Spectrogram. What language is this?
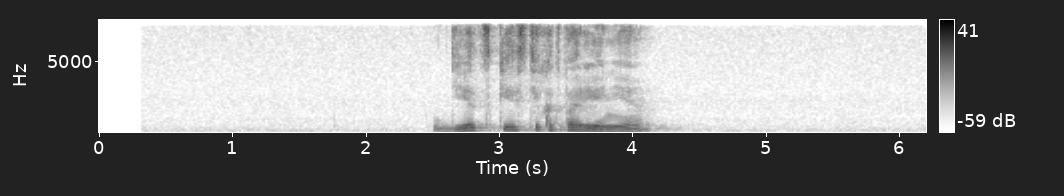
Russian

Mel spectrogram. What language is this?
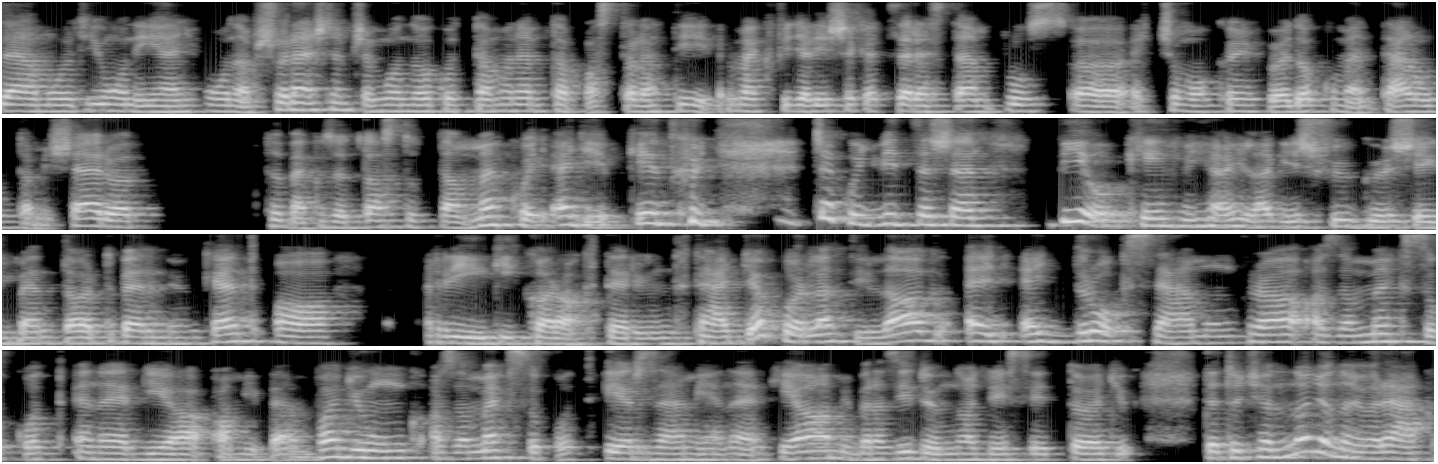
Hungarian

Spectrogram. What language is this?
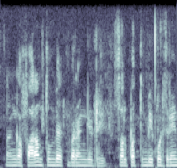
Kannada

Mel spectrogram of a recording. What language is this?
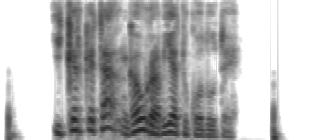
Basque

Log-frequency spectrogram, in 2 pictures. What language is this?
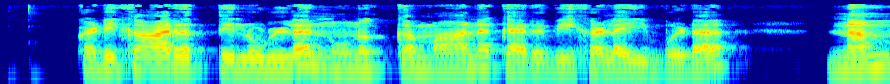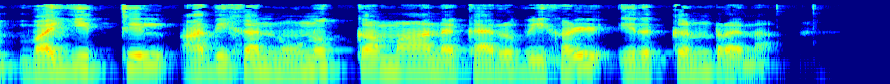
Tamil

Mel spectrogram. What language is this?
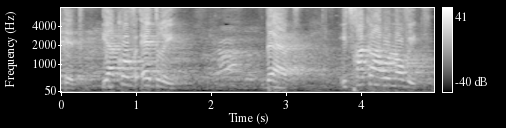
Hebrew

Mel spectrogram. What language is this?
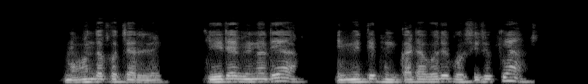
Odia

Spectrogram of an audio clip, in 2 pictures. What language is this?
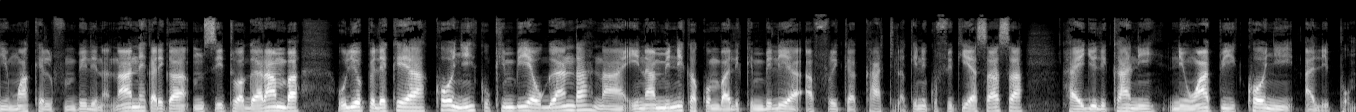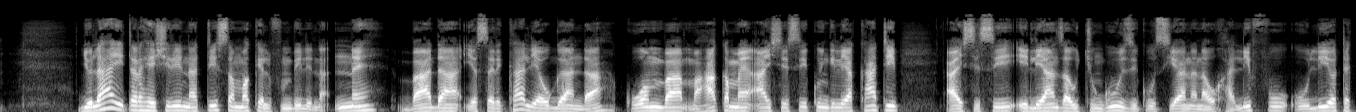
Swahili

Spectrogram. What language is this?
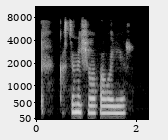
Mari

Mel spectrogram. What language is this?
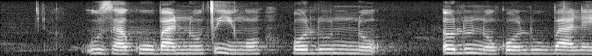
Zulu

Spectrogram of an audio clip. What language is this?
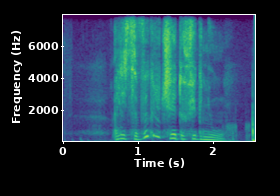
Russian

